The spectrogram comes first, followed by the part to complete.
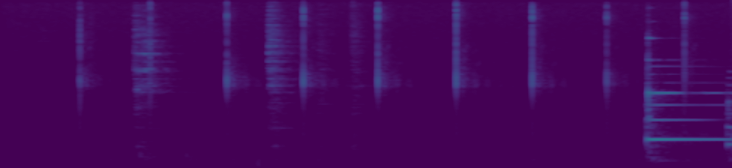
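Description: A steady rhythm of sharp snapping clicks, about one every two-thirds of a second, leading into piano music that starts near the end.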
